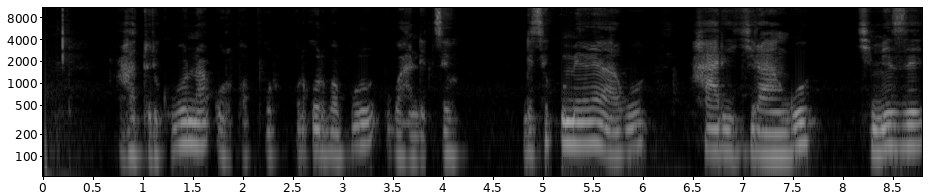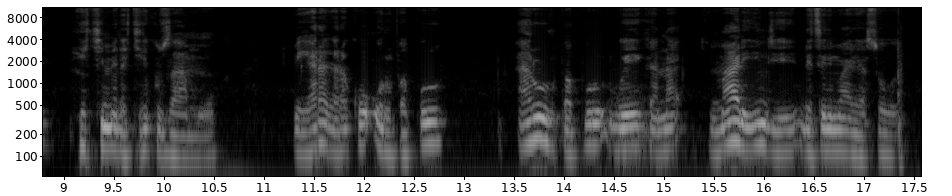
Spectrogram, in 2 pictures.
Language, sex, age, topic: Kinyarwanda, male, 18-24, finance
